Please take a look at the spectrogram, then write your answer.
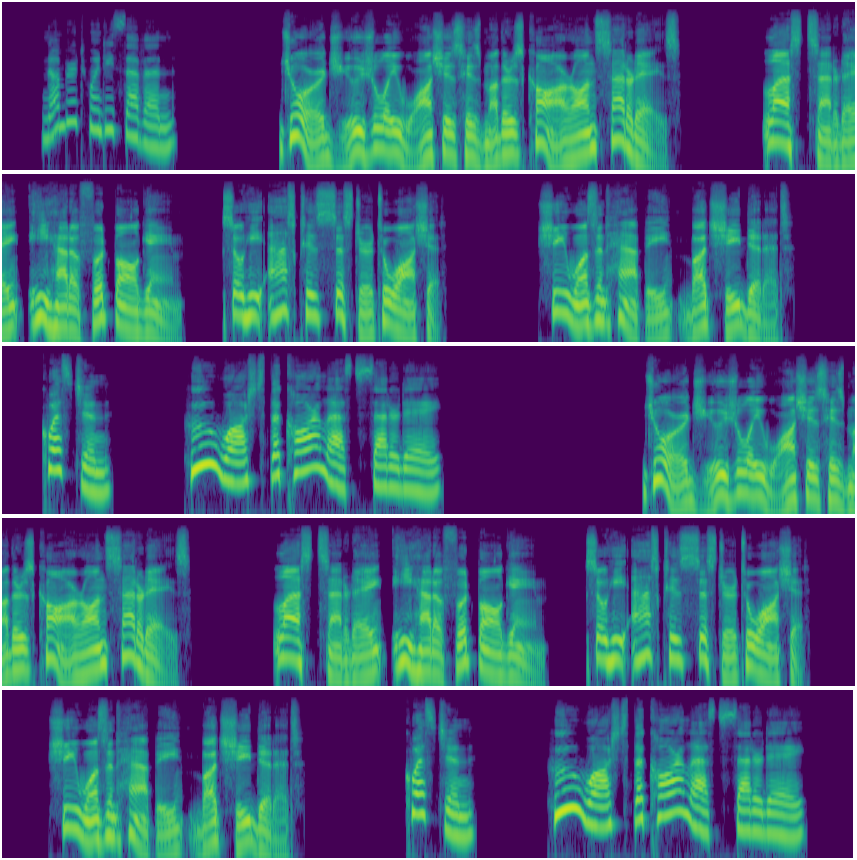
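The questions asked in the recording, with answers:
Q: Who washed the car last Saturday?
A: George's sister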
